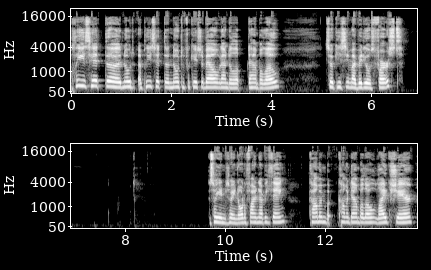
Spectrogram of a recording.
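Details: Male reviewer with a self-reported speech impediment; speech disfluency (speech impediment).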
